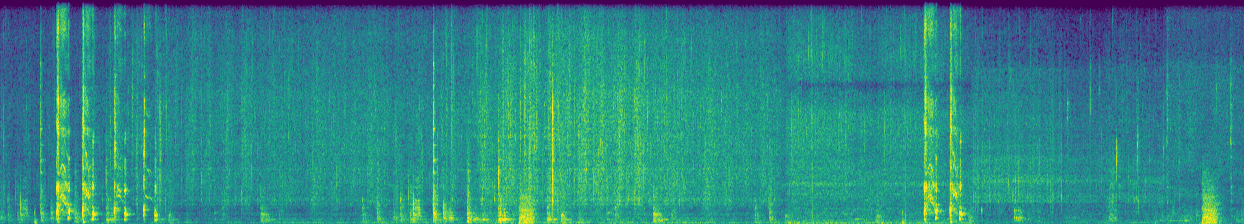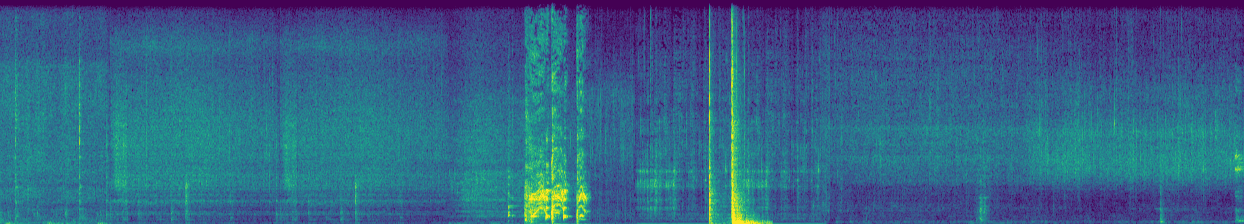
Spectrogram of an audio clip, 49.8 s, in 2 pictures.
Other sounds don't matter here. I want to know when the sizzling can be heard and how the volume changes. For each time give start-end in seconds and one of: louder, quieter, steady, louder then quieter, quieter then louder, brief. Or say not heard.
0.0-49.7 quieter.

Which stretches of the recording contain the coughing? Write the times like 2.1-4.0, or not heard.
0.7-3.2, 18.0-19.6, 35.4-36.6.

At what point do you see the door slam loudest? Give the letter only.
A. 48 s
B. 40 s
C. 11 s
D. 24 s
B.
